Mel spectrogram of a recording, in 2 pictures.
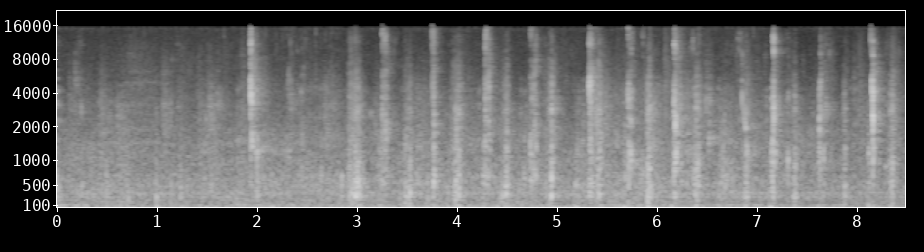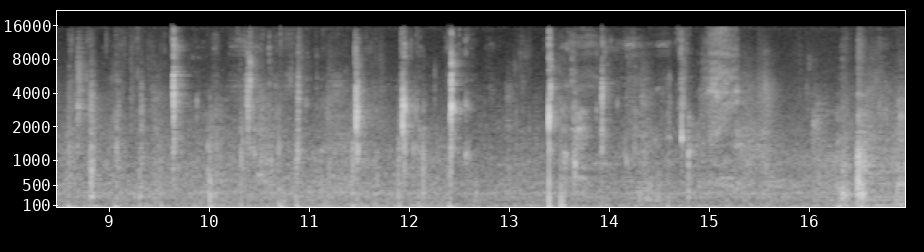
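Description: Close-miked chewing of mouthfuls of rice and pork, with many irregular sharp, wet mouth clicks. Near the end there is a drink from a steel tumbler.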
